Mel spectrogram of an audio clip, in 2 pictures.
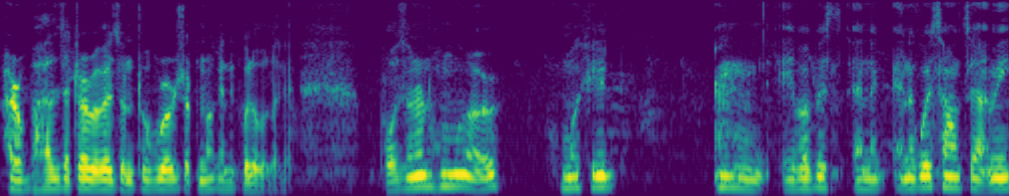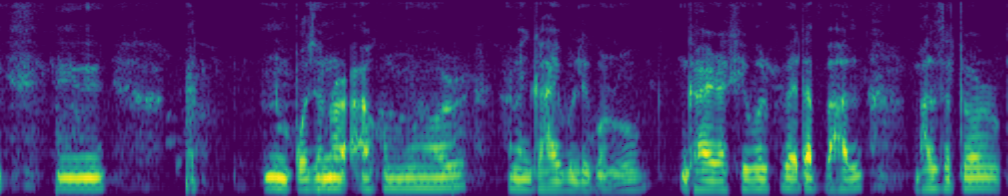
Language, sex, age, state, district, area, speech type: Assamese, male, 30-45, Assam, Golaghat, rural, spontaneous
